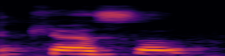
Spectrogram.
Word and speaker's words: castle: अब जैसे इसे पढ़ा था रसल, तो कैसे पढ़ते कैसल नहीं। अब यहाँ सी ए का प्रोनाउंसिएशन हो गया क्या, क्या, सी का क्या हो गया क्या।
